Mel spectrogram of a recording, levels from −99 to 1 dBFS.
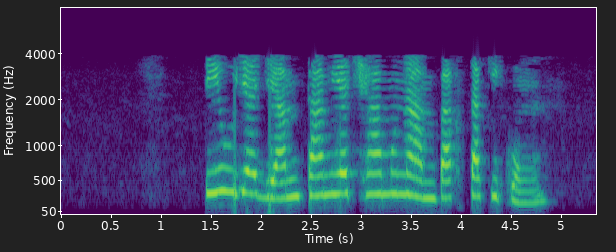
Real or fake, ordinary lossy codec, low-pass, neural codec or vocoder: real; AAC, 16 kbps; 7.2 kHz; none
